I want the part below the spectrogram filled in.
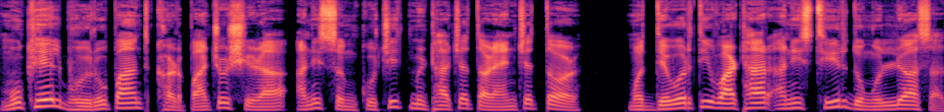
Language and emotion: Goan Konkani, neutral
